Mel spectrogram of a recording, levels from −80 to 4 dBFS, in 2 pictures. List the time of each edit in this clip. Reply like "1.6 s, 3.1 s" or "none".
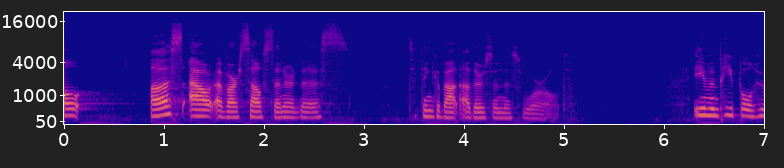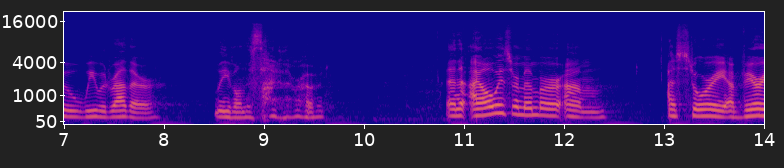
none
